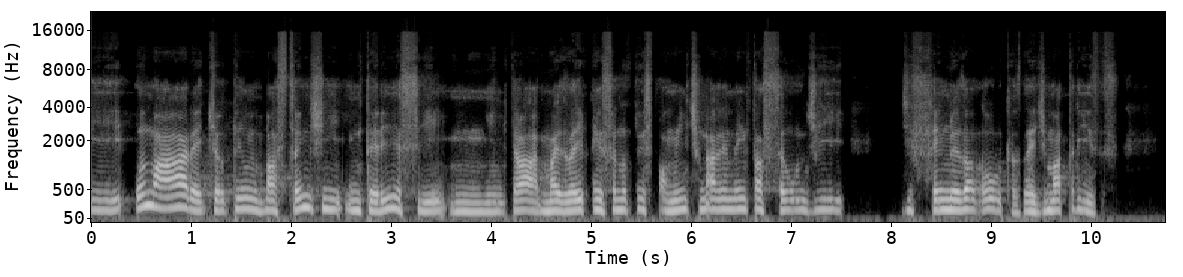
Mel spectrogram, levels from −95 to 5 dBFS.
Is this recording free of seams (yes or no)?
yes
